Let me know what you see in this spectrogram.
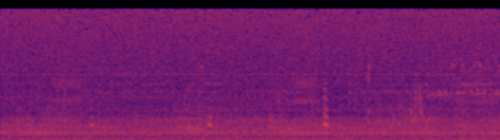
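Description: A few short, faint bird calls over a steady low rumbling noise; the clearest call comes about four seconds in.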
